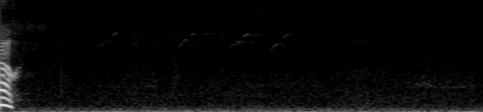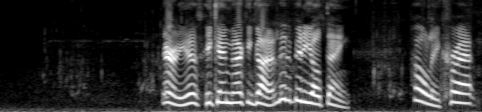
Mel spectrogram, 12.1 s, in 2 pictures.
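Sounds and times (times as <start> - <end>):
bird chirping: 0.0 - 4.0, 5.1 - 10.2.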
